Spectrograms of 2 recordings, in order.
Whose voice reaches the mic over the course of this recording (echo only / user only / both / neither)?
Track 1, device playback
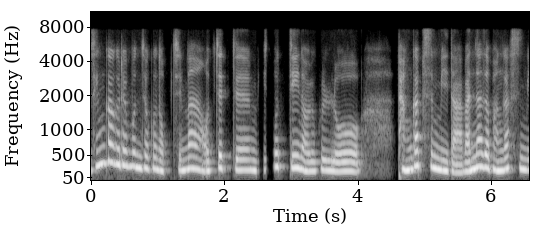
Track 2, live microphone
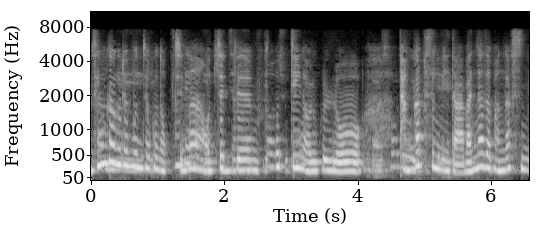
both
